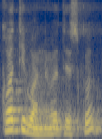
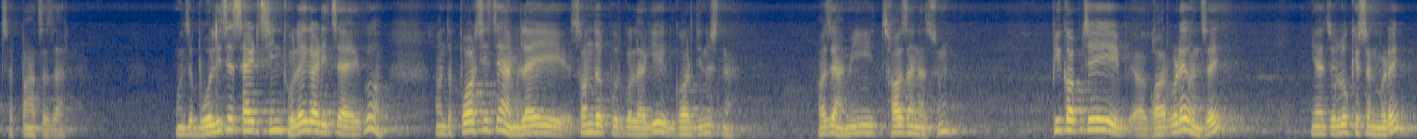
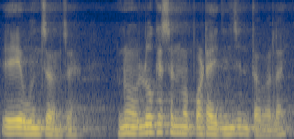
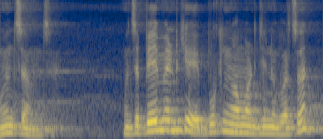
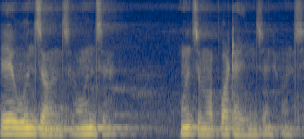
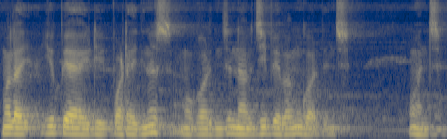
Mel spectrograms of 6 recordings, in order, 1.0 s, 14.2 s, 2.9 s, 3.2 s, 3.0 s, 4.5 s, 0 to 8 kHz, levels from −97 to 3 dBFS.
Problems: background sounds at intervals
